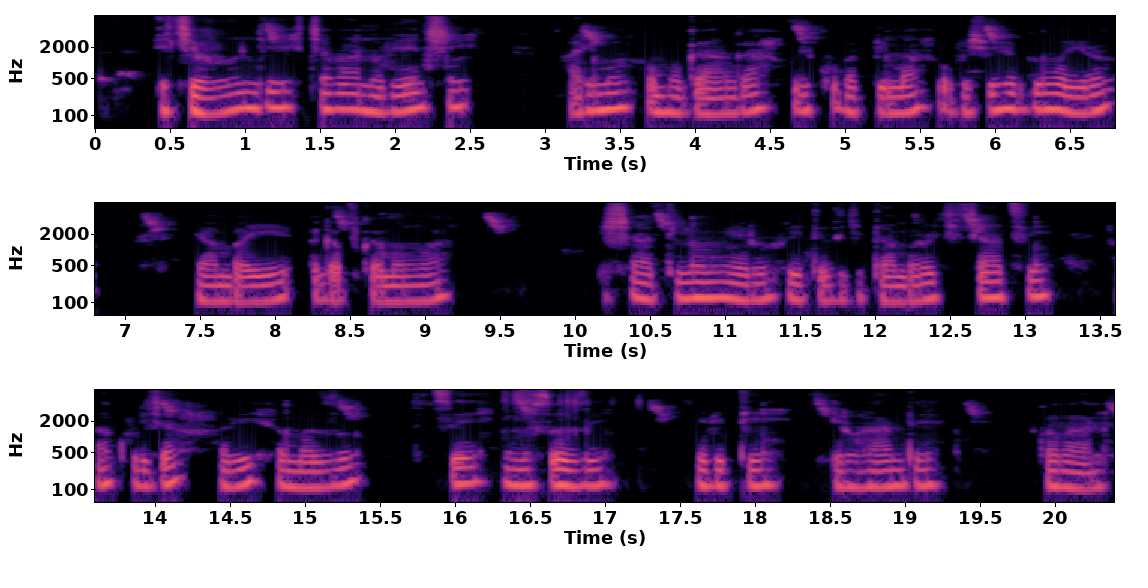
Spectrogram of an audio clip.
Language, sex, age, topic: Kinyarwanda, male, 18-24, health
